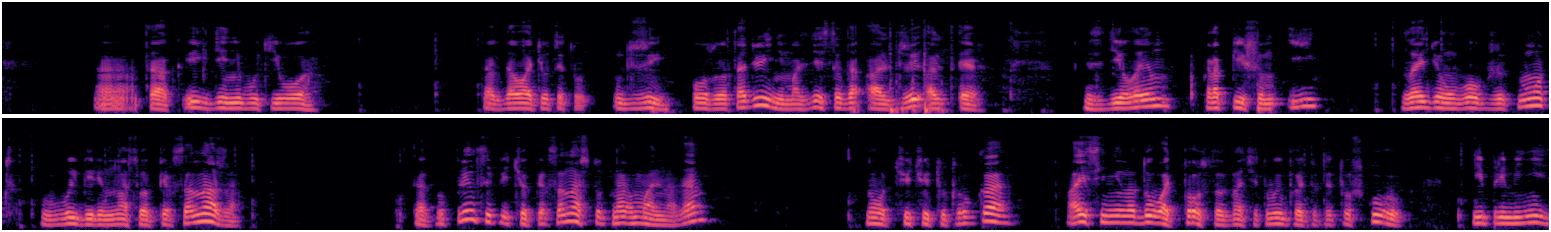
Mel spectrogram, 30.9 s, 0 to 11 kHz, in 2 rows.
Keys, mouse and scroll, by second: 3.8 click, 5.1 click, 6.6 g, 9.1 alt+g, 9.5 alt+r, 12.9 i, 13.9 click, 15.9 click, 16.8 click, 18.1 click, 19.8-24.4 middle drag, 28.6 click, 30.2-30.9 drag.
